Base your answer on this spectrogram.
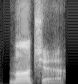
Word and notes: marcher: British English

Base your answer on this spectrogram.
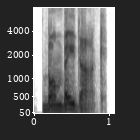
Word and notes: Bombay duck: British English

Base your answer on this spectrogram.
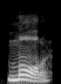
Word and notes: more: Indian

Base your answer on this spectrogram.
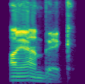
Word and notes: iambic: British English

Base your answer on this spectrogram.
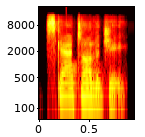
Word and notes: scatology: Indian

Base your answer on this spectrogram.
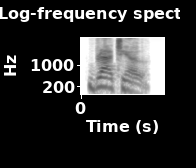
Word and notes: brachial: Indian

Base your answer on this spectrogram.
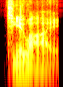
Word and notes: tui: American English

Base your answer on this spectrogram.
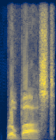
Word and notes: robust: American English

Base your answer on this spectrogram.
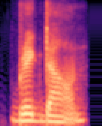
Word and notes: breakdown: Indian

